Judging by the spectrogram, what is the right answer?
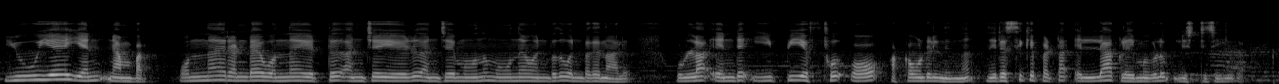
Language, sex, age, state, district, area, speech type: Malayalam, female, 60+, Kerala, Kasaragod, rural, read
